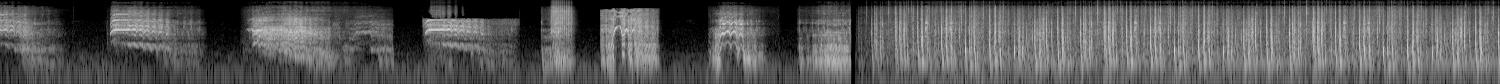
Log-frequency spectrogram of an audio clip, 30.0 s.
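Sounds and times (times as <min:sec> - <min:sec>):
horses whinnying: 0:00.0 - 0:01.2, 0:02.2 - 0:04.0, 0:05.0 - 0:07.9, 0:08.5 - 0:10.1, 0:12.0 - 0:13.2, 0:14.2 - 0:15.3, 0:16.0 - 0:30.0
horses galloping hoofbeats: 0:17.1 - 0:30.0.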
